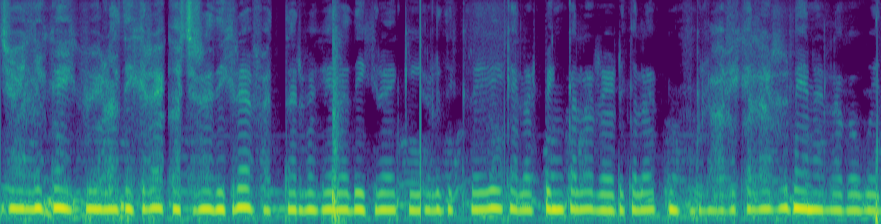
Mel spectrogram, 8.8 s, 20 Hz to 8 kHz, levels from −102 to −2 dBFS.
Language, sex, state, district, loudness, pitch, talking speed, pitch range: Hindi, female, Jharkhand, Jamtara, -19 LUFS, 220 Hz, 150 wpm, 215-230 Hz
